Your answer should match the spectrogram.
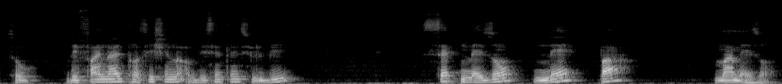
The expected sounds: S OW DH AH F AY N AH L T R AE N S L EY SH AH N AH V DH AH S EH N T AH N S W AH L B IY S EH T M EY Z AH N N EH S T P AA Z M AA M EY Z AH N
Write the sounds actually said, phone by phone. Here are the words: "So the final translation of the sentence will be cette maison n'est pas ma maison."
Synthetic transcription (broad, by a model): S OW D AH F AY N AH L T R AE S EY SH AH N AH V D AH S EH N T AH N S W AH L B IY S EH T M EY Z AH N N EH P AA M AA M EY Z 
